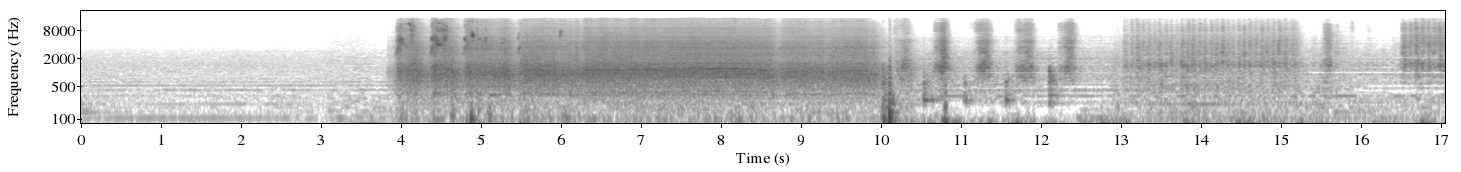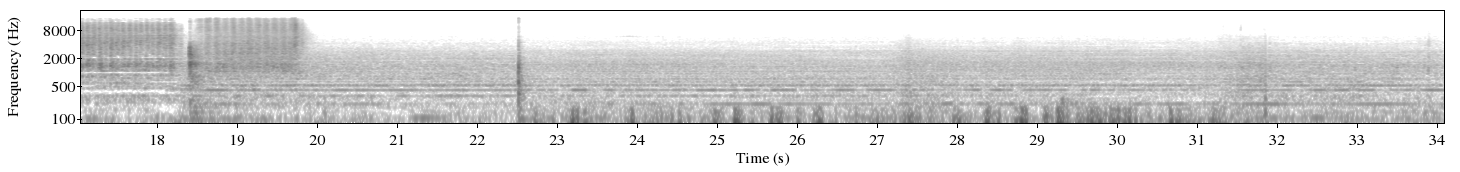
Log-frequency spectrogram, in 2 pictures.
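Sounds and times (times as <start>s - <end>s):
metal scraping on abrasive paper: 3.8s - 19.9s
electric drill boring into wood: 3.9s - 10.2s.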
